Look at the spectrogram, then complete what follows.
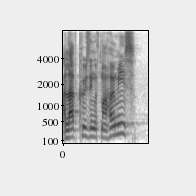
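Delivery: ordinary delivery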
